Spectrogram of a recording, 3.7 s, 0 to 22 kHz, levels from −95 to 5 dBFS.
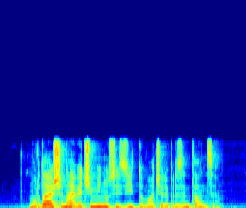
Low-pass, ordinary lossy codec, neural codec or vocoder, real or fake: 7.2 kHz; none; none; real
